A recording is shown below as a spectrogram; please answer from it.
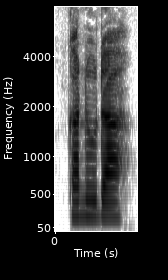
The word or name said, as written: kanuda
